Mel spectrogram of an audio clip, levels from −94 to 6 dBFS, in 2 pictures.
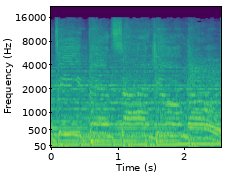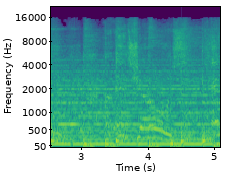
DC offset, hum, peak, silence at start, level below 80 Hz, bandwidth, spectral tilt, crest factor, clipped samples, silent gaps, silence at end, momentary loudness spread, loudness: under 0.1%; none; 0 dBFS; 0 s; -24 dBFS; 16.5 kHz; -5 dB/octave; 10 dB; under 0.1%; none; 0 s; 2 LU; -11 LUFS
